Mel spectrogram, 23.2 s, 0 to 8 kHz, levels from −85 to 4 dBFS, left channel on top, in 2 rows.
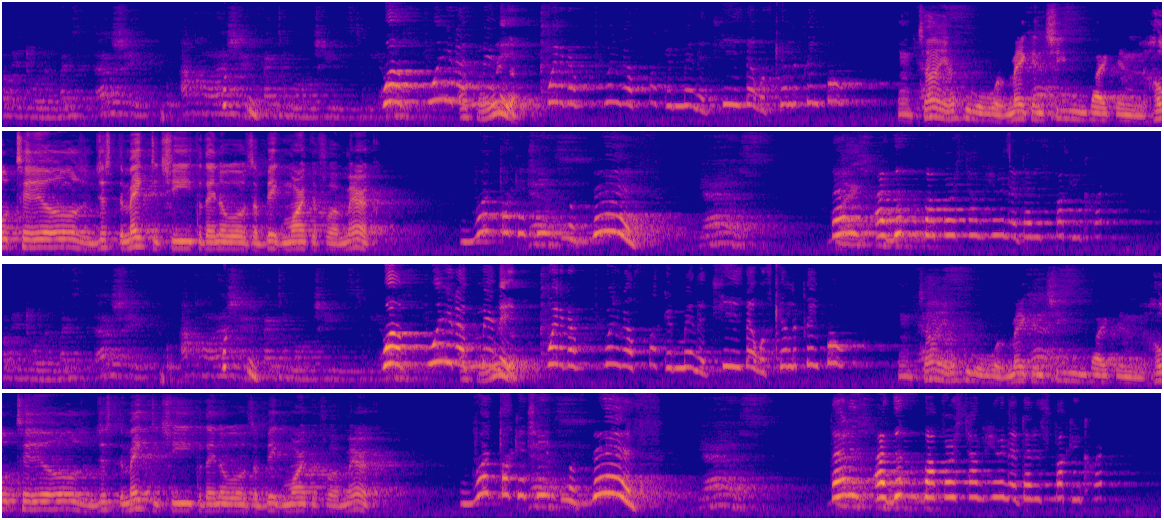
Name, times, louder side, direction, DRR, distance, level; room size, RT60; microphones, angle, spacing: voice 1, 0.0-4.0 5.4-5.5 9.1-9.7 10.1-10.8 16.8-17.4 18.4-19.3 19.9-20.7, equal, ahead, -2 dB, 6.6 m, -47 dB
voice 2, 3.8-5.1 5.5-8.4 16.2-18.0 19.9-22.6, right 5 dB, 45° right, 11 dB, 0.7 m, -30 dB
voice 3, 4.6-5.2 9.0-15.4 20.0-20.1, left 3 dB, 50° left, 10 dB, 0.8 m, -32 dB
23.5 x 21.5 x 6.8 m, 1.5 s
head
